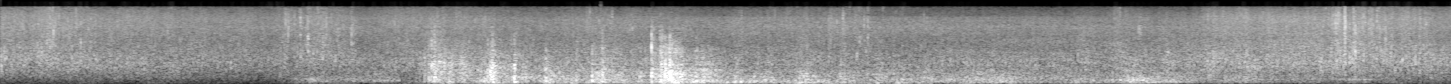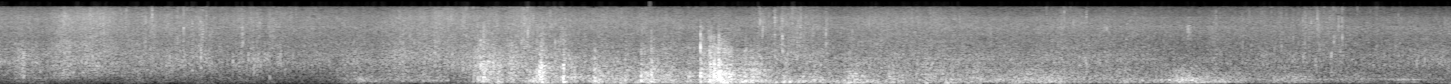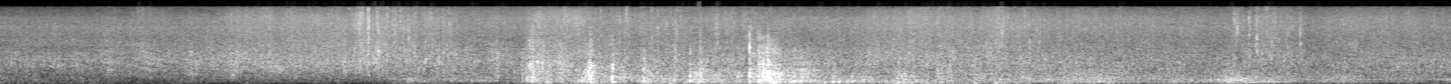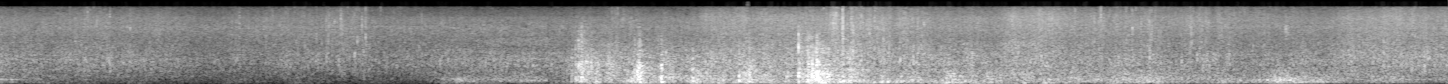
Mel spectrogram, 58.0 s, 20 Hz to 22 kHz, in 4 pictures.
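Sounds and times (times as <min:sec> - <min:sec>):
rain hissing: 0:00.0 - 0:16.8, 0:17.4 - 0:46.4, 0:47.5 - 0:58.0
thunder rolling: 0:03.6 - 0:14.1, 0:18.0 - 0:29.1, 0:33.0 - 0:43.8, 0:48.0 - 0:58.0.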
